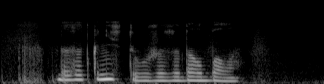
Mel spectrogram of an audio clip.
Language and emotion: Russian, angry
